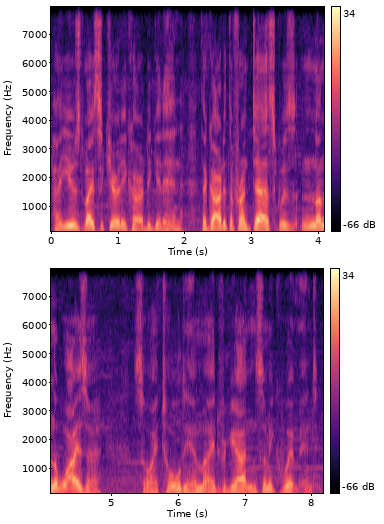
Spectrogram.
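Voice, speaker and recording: A dejected male research scientist acted by a man confesses his failings to a friend in an audio drama. His speech is halting and emphatic, full of bitter self-reproach, and his pitch moves widely. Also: lively intonation, close to an everyday voice. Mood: self-reproachful.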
